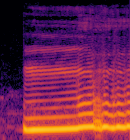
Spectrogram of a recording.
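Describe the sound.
A person voices a single loud, sustained moo in imitation of a cow, a steady hum-like tone that holds for most of a second and rises slightly in pitch.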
